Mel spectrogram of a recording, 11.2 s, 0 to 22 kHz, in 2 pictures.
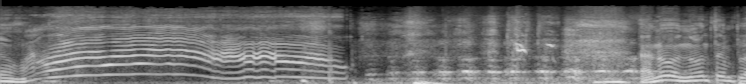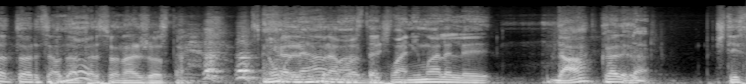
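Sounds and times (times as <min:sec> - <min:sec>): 
person imitating a cat in heat caterwauling: 0:00.0 - 0:02.6
laughter: 0:02.2 - 0:05.2, 0:06.0 - 0:08.0
speech: 0:03.3 - 0:11.1.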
